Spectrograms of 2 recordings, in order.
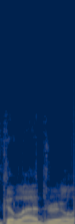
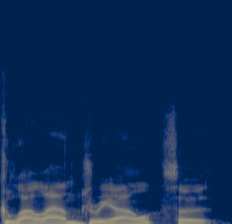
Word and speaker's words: Galadriel: Love your videos, Galadriel. It's actually pronounced Galadriel, but thanks for trying.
